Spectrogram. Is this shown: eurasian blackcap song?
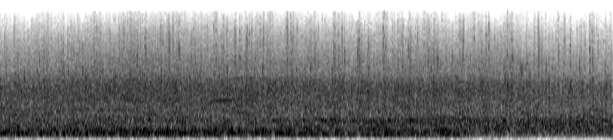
no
